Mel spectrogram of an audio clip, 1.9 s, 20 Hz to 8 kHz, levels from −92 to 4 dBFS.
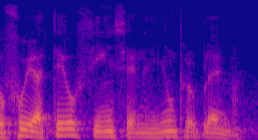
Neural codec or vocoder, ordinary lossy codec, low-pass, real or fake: none; none; 7.2 kHz; real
